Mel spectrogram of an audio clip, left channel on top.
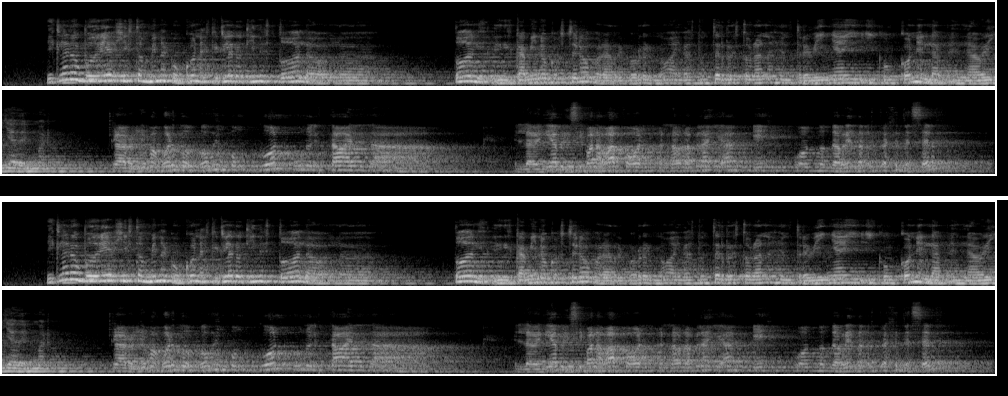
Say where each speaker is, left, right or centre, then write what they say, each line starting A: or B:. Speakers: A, on the right; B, on the right.
A: Y claro,
B: sí.
A: podrías ir también a Concón, es que claro, tienes toda la, la- todo el, el camino costero para recorrer, ¿no? Hay bastantes restaurantes entre Viña y, y Concón en la, en la orilla del mar.
B: Claro, yo me acuerdo
A: Ujú.
B: dos en Concón, uno que estaba en la, en la avenida principal abajo, al, al lado de la playa, que es on- donde arrendan los trajes de surf.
